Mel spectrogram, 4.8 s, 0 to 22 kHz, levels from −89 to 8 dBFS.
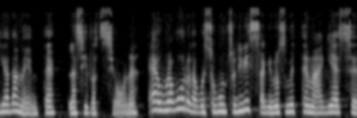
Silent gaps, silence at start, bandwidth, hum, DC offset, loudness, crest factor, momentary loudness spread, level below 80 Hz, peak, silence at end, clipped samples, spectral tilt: none; 0 s; 16.5 kHz; none; under 0.1%; -23 LUFS; 12 dB; 6 LU; -70 dBFS; -10 dBFS; 0 s; under 0.1%; -5 dB/octave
